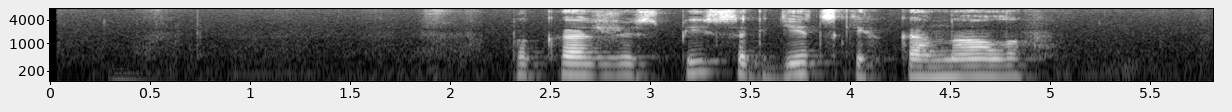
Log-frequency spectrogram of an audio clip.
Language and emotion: Russian, sad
